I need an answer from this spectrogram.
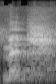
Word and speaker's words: mensch: And mensch. People people would use to say you are a mensch and I would say what what does word mensch mean? And then I get A mensch. Mensch.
